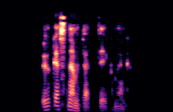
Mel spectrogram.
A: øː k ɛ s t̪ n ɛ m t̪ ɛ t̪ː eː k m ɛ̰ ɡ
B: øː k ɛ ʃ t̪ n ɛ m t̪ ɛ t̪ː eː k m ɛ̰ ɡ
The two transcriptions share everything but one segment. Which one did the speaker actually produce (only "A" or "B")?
A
